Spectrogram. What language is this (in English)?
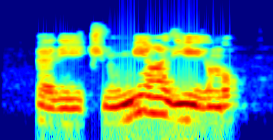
Kabyle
